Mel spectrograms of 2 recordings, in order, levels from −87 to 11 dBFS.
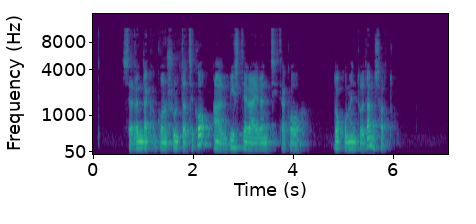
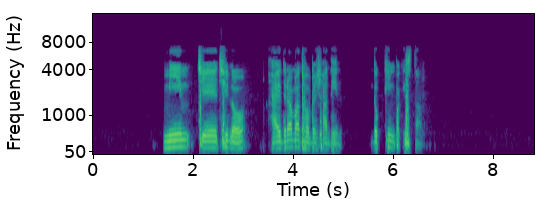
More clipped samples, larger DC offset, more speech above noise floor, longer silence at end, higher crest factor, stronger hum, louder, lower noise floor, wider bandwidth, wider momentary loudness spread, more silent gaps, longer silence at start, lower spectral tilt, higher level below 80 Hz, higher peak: neither; neither; second, 46 dB vs 66 dB; second, 1.15 s vs 2.3 s; about the same, 22 dB vs 20 dB; neither; second, -30 LUFS vs -17 LUFS; second, -75 dBFS vs -83 dBFS; first, 11.5 kHz vs 7.4 kHz; about the same, 11 LU vs 12 LU; neither; second, 0.6 s vs 1.4 s; about the same, -5.5 dB/octave vs -5 dB/octave; second, -74 dBFS vs -56 dBFS; second, -10 dBFS vs -2 dBFS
